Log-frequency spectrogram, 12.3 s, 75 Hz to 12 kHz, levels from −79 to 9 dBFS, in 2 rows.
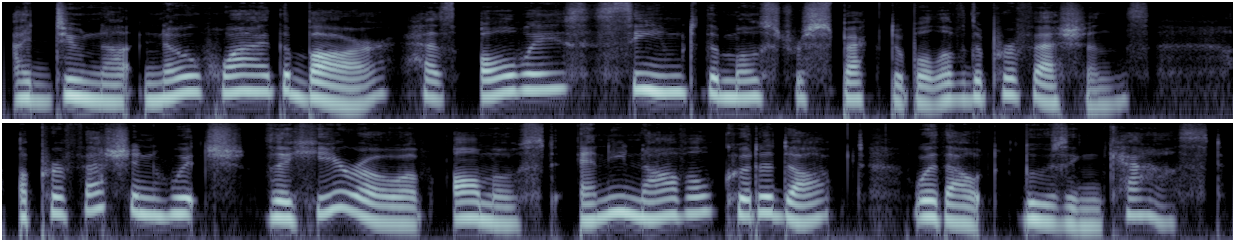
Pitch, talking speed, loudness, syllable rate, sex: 205 Hz, 145 wpm, -20 LUFS, 4.3 syllables/s, female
